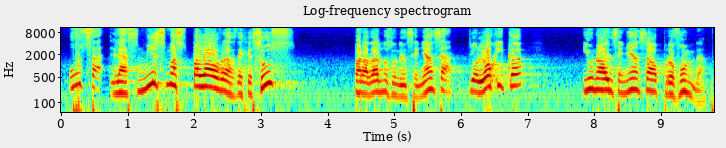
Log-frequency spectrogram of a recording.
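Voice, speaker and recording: A man from El Salvador preaching a sermon in a church, animated and acting out the voices he quotes. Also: high-pitched. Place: church hall. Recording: long reverb of a church hall.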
